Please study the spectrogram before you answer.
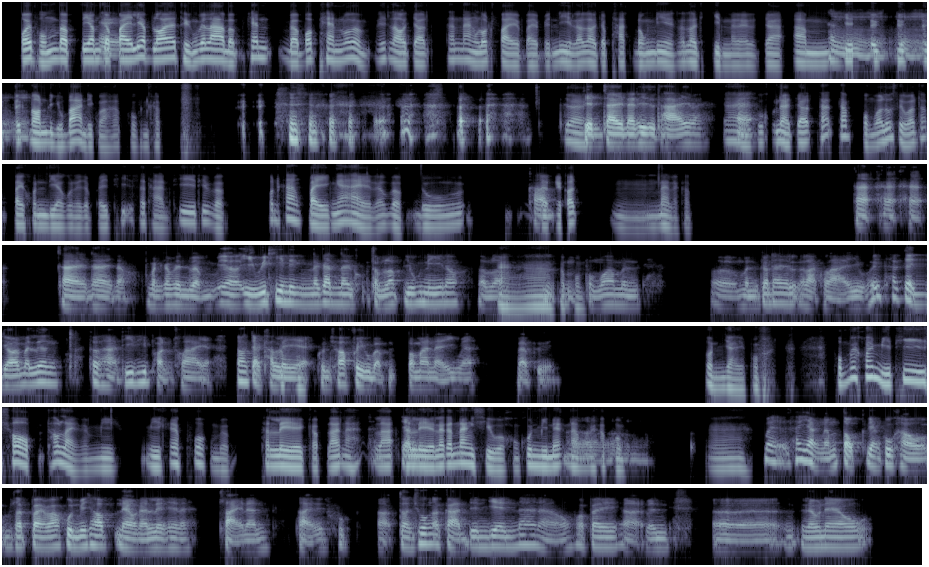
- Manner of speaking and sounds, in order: in English: "แพลน"; tapping; "ตรง" said as "ด้ง"; laugh; other background noise; chuckle; other noise; laughing while speaking: "ผม"; chuckle
- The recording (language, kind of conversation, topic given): Thai, unstructured, สถานที่ที่ทำให้คุณรู้สึกผ่อนคลายที่สุดคือที่ไหน?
